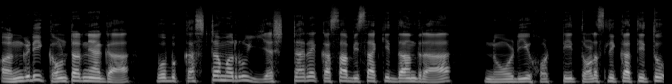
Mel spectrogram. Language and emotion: Kannada, disgusted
